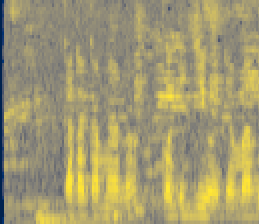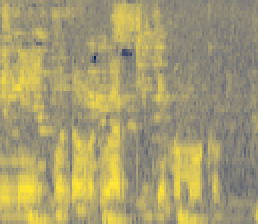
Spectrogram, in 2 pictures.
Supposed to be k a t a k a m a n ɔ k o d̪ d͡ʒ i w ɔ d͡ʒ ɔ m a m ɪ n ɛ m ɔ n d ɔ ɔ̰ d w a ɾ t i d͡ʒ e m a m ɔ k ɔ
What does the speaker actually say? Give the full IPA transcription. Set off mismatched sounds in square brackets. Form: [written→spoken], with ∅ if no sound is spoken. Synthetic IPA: k a t a k a m a n ɔ k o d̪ d͡ʒ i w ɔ d͡ʒ ɔ m a m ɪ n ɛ m ɔ n d ɔ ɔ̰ d w a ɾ t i d͡ʒ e m a m ɔ k ɔ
